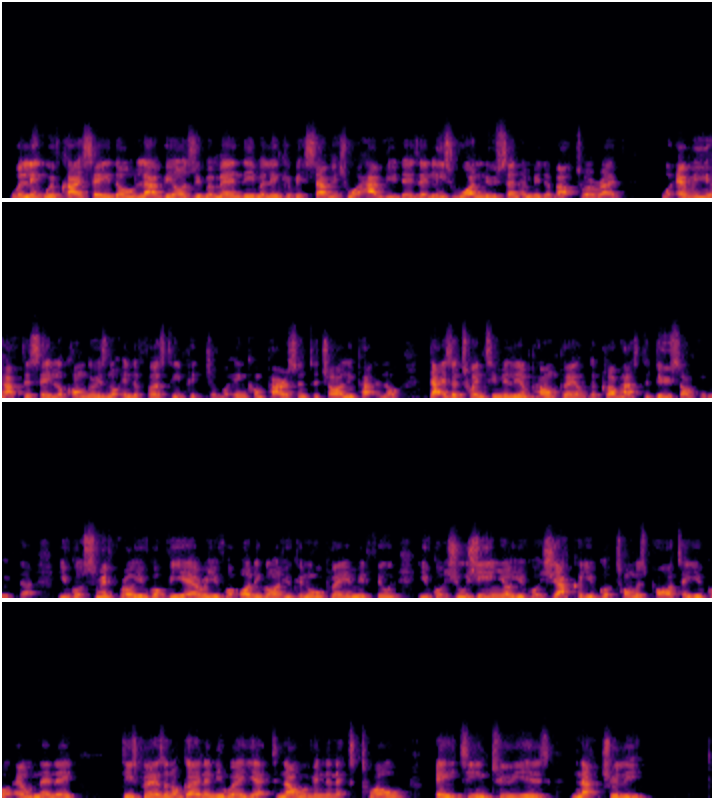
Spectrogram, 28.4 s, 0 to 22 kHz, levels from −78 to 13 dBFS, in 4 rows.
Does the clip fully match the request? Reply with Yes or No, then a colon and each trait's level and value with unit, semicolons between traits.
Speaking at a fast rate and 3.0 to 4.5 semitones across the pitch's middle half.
No: fast, 210 wpm; narrow, 2.6 semitones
